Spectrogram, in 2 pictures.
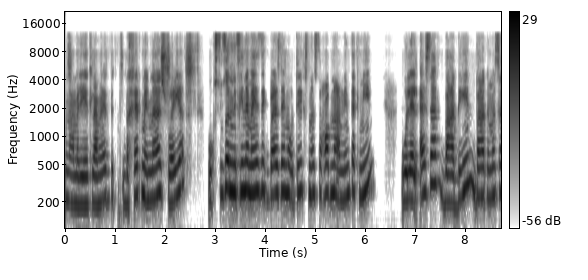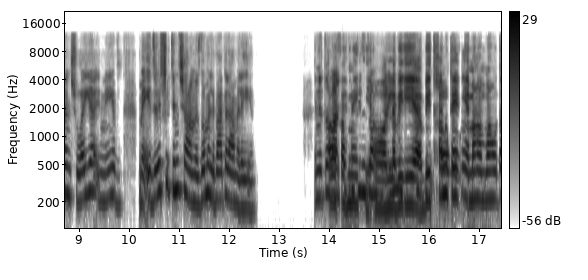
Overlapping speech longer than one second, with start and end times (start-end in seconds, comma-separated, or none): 14.0-16.6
